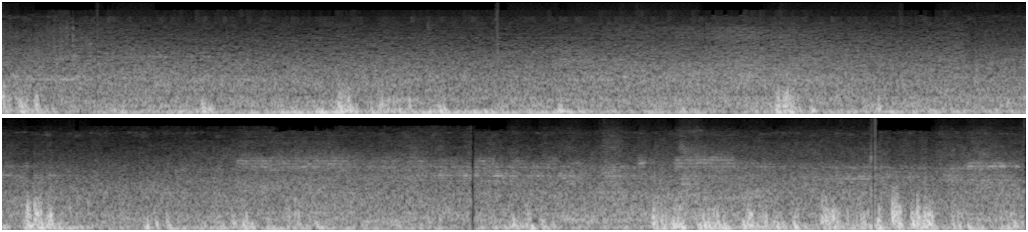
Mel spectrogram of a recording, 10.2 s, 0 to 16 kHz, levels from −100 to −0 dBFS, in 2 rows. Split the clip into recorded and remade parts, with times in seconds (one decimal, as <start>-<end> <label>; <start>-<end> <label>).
0.0-3.3 recorded; 3.3-4.9 remade; 4.9-10.2 recorded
